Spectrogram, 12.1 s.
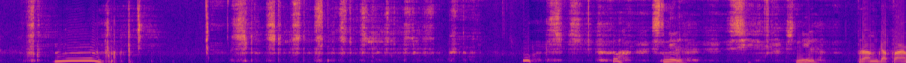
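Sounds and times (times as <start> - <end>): man humming: 0.4 - 1.5, 7.0 - 11.2.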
